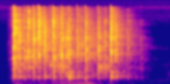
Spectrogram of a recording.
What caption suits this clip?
Dice Tower Roll - Percentile Dice
Using a dice tower to roll percentile dice, popular with TTRPG games like Call of Cthulhu or Delta Green. A very satisfying clattering sound.
Gambling, Dice, TTRPG, Click-Clack, Roll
